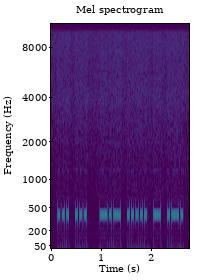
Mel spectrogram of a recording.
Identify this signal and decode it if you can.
Morse code, heard as a keyed tone, about 27 wpm, 410 Hz. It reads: SS K5TR
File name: CW / CW-SS-k5tr- -1700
